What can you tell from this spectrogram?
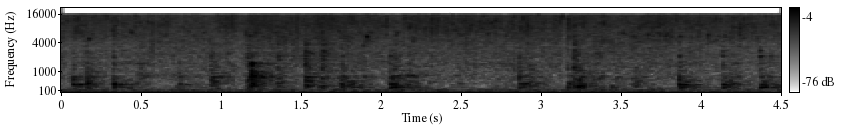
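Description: Ripe nendran banana pieces sizzling in hot ghee in a nonstick pan while being stirred, the spatula scraping and turning them about twice a second over a steady frying hiss.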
